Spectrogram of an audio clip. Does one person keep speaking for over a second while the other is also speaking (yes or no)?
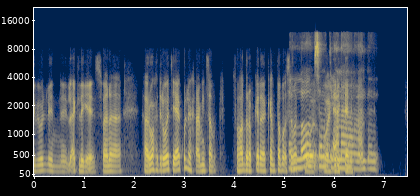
yes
